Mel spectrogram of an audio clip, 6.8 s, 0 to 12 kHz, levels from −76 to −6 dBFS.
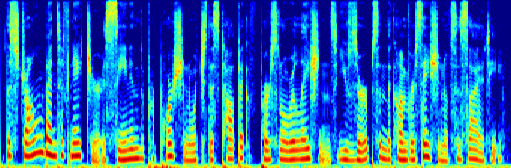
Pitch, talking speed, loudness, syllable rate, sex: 200 Hz, 195 wpm, -17 LUFS, 5.6 syllables/s, female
